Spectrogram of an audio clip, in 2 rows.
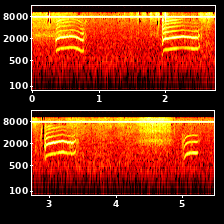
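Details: Four clear, plaintive meows from a blue point mitted Ragdoll kitten, a young male at a cattery, dated 02/28/14; each cry swoops up and slightly down, the last one shorter, with a steady thin electronic whine underneath.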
